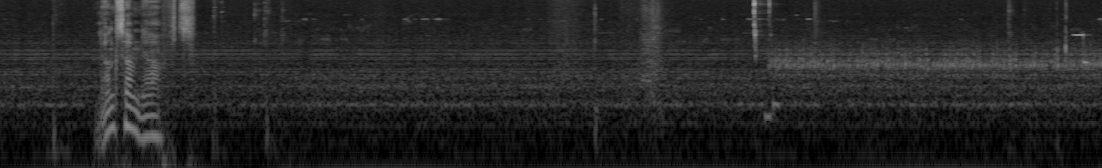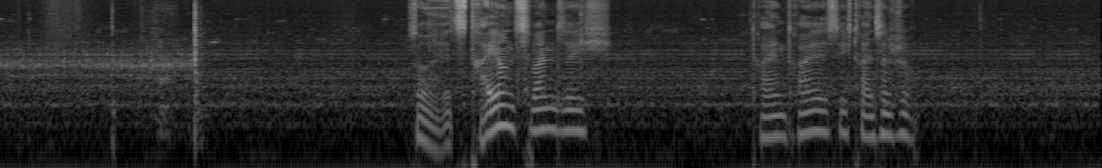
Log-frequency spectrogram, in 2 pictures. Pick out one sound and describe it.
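Computer fans hum steadily.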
